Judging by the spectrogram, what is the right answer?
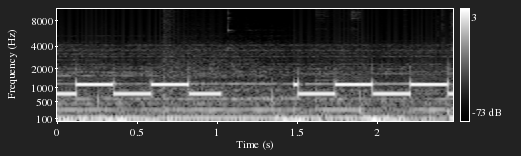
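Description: A satellite phone in a video game gives an electronic ring of alternating two-tone beeps in a steady repeating pattern, fairly quiet over a low background hum.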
